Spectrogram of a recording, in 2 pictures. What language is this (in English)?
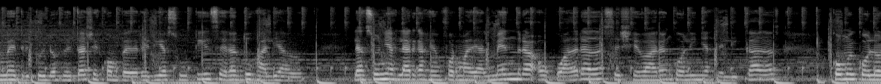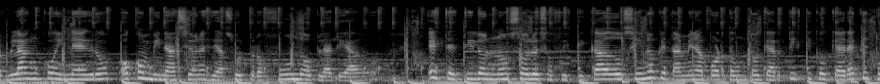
Spanish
